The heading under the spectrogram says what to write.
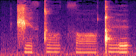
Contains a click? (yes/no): yes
